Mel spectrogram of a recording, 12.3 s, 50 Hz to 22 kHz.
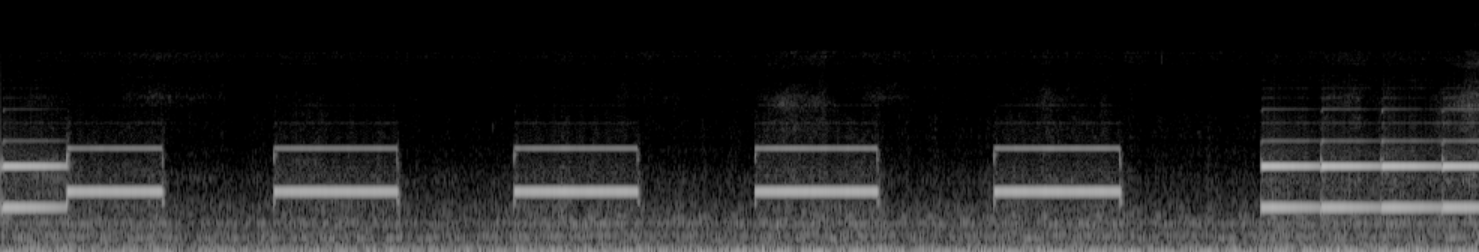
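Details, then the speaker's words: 2000 Lincoln LS at warm idle: steady two-tone chime repeating about every second; owner suspects warnings from a non-working gas gauge, yellow fuel light and open doors. Idle has a slight lope; TPS reads 16.9% at idle. "A lot of beeping. I think that's because of the gas gauge not working and the yellow fuel light being on and the doors open."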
